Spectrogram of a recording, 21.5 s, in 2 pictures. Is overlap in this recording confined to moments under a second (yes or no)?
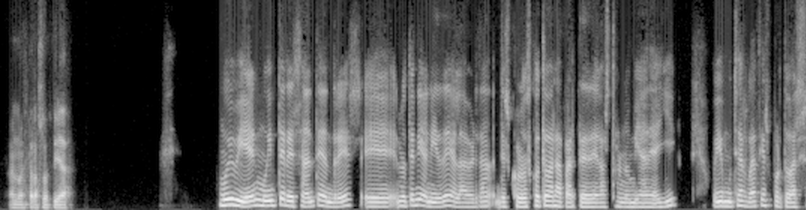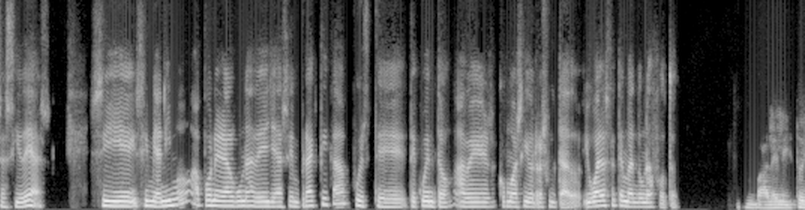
yes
